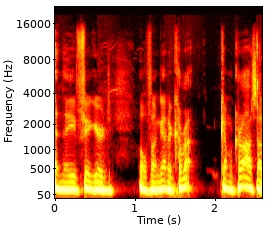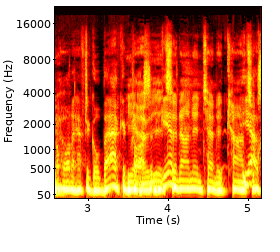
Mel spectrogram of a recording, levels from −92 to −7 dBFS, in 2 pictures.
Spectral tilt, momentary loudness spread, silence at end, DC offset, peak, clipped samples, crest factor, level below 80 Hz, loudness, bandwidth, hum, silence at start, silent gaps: -5 dB/octave; 7 LU; 0 s; under 0.1%; 0 dBFS; under 0.1%; 16 dB; -50 dBFS; -17 LUFS; 15.5 kHz; none; 0 s; none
